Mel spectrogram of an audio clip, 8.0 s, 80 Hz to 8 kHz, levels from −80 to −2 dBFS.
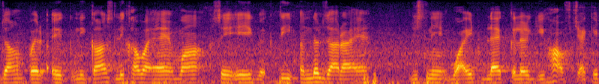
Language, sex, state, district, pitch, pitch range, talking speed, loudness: Hindi, male, Rajasthan, Bikaner, 135 Hz, 130-140 Hz, 170 wpm, -16 LUFS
